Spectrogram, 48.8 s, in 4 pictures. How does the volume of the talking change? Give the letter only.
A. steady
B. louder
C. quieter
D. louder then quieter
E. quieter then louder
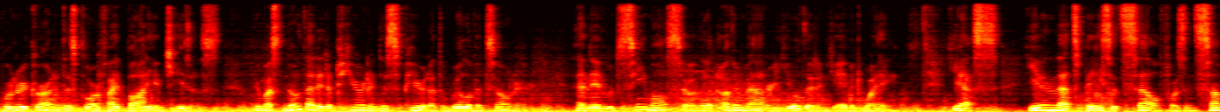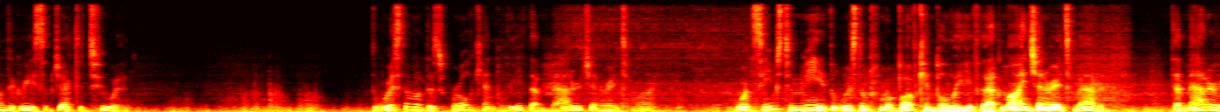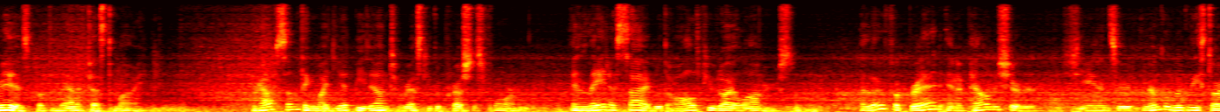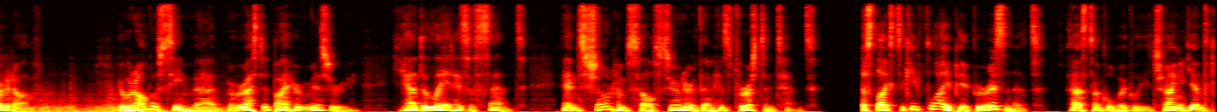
D.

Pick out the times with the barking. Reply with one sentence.
You can't hear the barking here.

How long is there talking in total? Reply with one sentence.
The talking can be heard for 45 seconds in total.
